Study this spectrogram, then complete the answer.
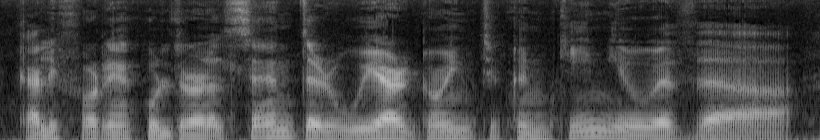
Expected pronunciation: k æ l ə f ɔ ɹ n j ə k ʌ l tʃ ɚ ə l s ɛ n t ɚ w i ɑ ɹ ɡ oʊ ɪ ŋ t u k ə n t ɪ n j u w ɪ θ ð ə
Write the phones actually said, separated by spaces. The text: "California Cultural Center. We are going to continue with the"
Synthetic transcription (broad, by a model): k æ l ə f ɔ ɹ n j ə k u l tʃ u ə l s ɛ n t ɚ w i ɑ ɹ ɡ oʊ ɪ ŋ t u k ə n t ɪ n j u w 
